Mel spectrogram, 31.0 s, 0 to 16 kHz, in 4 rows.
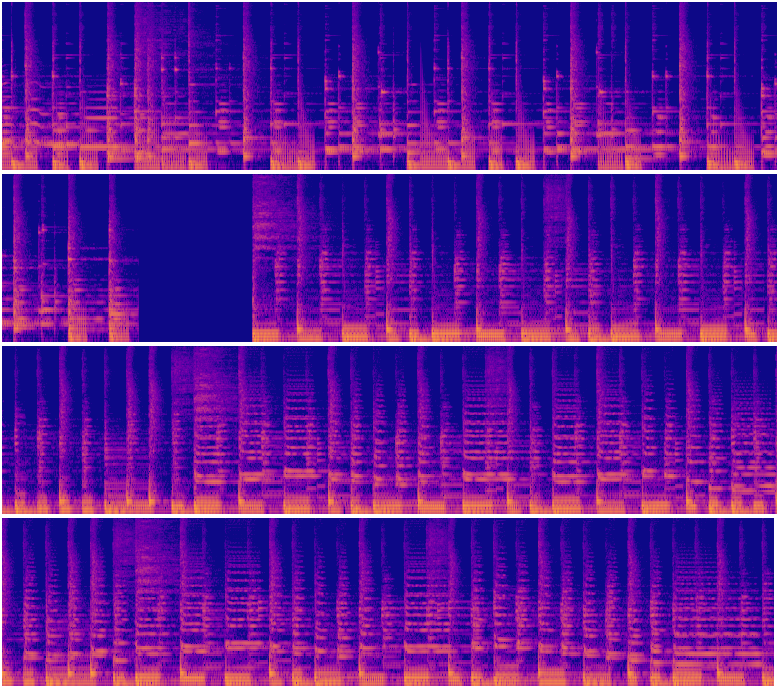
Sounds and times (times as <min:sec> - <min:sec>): Music: 0:00.0 - 0:09.2, 0:10.3 - 0:30.9.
